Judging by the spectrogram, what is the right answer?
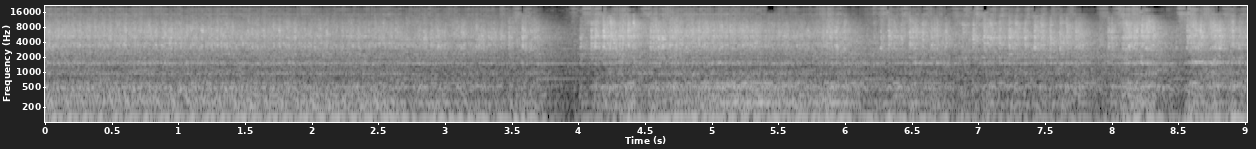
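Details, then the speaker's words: Ford Foxbody 5.0 Mustang with rebuilt Kenne Bell 2.1L supercharger, 42 lb injectors and bigger mass air, first start, throttle blipped: loud, uneven, lumpy V8 beat. Misfire, with cylinders 2 and 4 running cold from crossed spark plug wires. "So, upon further investigation, cylinder 4 and cylinder 2 are cold. 1 and 3 are hot, and 5 through 8 are warm. I don't know, maybe I'm just running on 6 cylinder"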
